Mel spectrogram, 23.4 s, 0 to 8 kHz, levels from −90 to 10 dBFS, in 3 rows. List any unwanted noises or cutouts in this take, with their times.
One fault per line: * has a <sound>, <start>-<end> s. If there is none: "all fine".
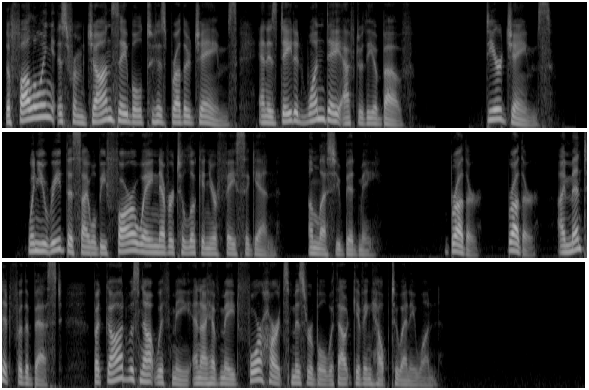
all fine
